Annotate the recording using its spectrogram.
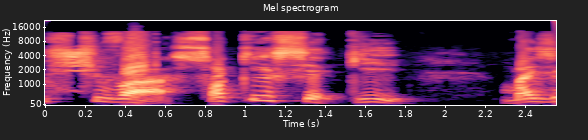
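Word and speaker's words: שווא: Shivá, shivá. Eu não falo sheva, falo shivá, shivá. Perceba que eu pronuncio praticamente o som do SH.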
